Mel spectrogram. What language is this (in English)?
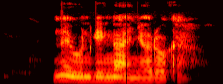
Luo (Kenya and Tanzania)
